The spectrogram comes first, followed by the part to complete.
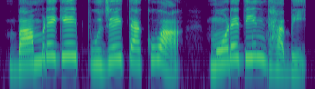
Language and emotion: Santali, neutral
